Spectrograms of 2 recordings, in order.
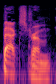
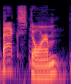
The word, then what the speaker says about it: Backstrom: And by the way, it is Backstrom, not Backstorm. There's no storm involved.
